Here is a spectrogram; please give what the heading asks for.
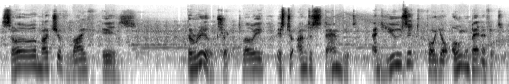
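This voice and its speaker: A man's voice: on the high side, animated, normal speed, over music, lightly acted. An actor playing a knowing guide who patiently explains money to a young woman, in a radio play. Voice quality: patient, lecturing. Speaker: guide character. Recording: background noise.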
